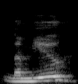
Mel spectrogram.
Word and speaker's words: LeMieux: Now, is LeMieux the right way to pronounce that?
